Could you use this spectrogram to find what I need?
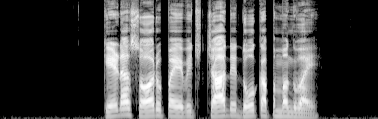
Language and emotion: Punjabi, neutral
